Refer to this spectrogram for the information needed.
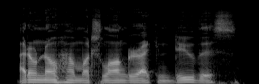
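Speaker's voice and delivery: plain reading voice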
